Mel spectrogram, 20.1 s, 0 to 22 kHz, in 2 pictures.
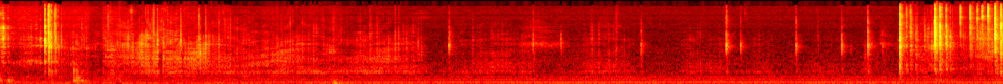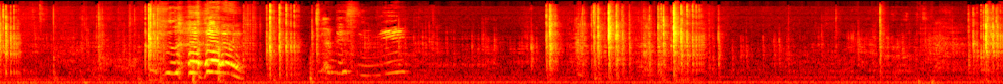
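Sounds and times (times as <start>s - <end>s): marbles rolling on a track: 0.0s - 8.1s, 9.0s - 20.0s
marbles clacking: 9.0s - 10.3s, 11.1s - 20.0s.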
